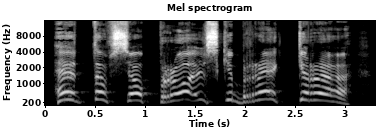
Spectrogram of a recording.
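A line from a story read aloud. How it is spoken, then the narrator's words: Yelling. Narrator (Russian): вопил Ван Эк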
